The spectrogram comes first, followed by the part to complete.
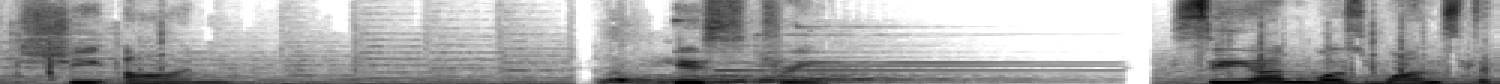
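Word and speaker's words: Xi'an: Shian speak Mandarin Chinese the city's name is pronounced Shian history cion was once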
